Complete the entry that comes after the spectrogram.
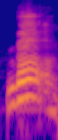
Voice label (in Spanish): "aquí", Zapoteco Magdalena Ocotlan; Adverbios; INALI; Haspelmath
